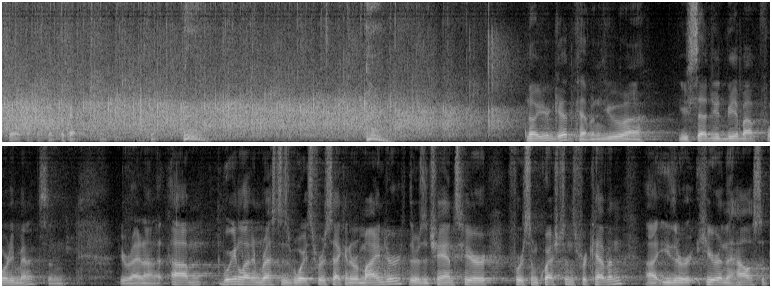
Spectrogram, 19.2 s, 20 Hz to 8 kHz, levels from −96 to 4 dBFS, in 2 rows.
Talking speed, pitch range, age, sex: 170 wpm, 105-125 Hz, 50-69, male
